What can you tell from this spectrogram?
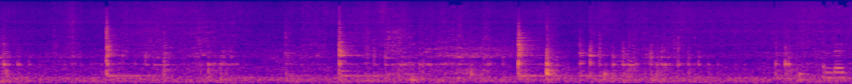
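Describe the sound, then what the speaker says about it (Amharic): Spices fry in a hot pan for a meat soup, with a steady sizzle broken by sharp, repeated scrapes of a spoon stirring them. No one speaks. "እነዚህ ያሳያችሁ ቅመማ ቅመሞች እንደዚህ በደንብ ተጠብሳላችሁ ማለት ነው።"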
